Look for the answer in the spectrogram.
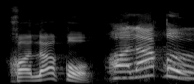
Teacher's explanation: خا حرف مستعلیہ میں سے موٹا پڑھیں گے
